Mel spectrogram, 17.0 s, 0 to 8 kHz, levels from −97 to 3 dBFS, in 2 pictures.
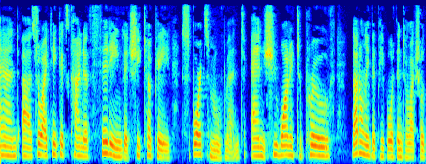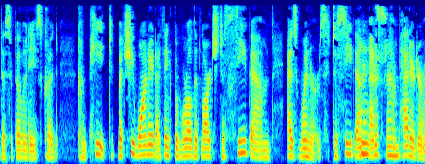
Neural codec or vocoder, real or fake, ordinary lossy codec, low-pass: autoencoder, 22.05 kHz, a latent of 192 numbers a frame, VITS, trained on one speaker; fake; MP3, 32 kbps; 7.2 kHz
